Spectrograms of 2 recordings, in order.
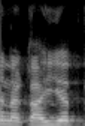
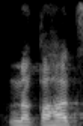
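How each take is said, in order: First: نقاہیت with an extra "i-ya" before the final t; mispronounced نقاہیت. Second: نقاہت in three syllables, na-qa-hat; correct نقاہت. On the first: Critic quotes the author's slip to him, mispronounced نقاہیت as na-qa-hi-yat. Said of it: "نقاہت کو آپ نے نقاہیت کہا". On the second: Critic corrects the author's reading, pronouncing نقاہت as na-qa-hat. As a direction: say نقاہت ending in a plain "hat", no "i-ya". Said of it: "نقاہت صحیح تلفظ ہے". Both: Shown as a demonstration.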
